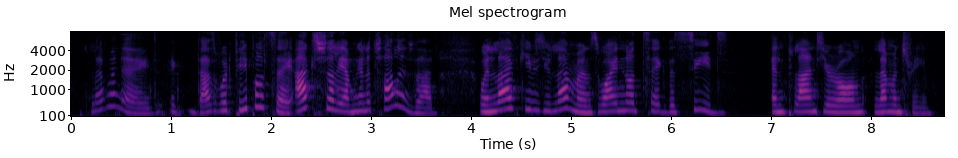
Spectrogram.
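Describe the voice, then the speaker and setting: Speaking with a Spanish accent, a woman uses lively intonation at a moderate pace, her high pitch carrying a bright, sharp tone. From Spain. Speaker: author. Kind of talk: festival talk.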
